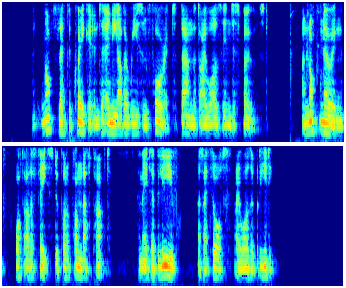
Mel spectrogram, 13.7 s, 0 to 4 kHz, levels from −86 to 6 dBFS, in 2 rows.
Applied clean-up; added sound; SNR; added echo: neural mask model DeepFilterNet 3.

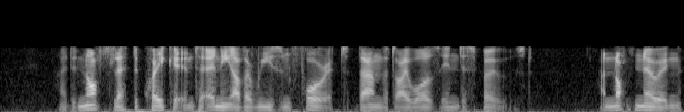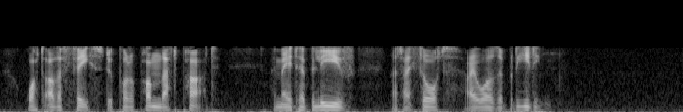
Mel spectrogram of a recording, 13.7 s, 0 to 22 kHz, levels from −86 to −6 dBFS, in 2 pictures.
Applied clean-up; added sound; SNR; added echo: none; none; none; none.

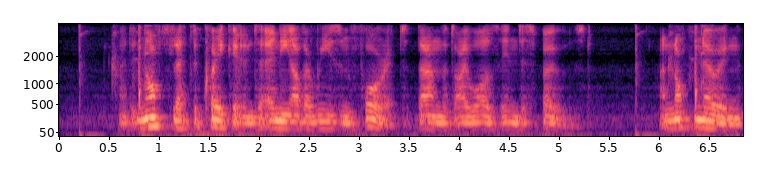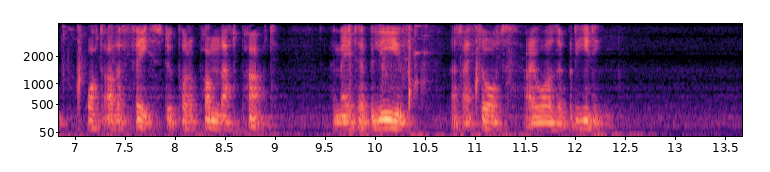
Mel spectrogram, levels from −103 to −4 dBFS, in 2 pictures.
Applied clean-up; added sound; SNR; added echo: none; Shatter; 18 dB; reverberation time 0.3 s.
